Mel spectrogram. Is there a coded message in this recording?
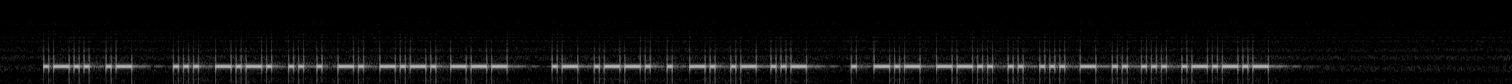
Yes: Morse code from 0.4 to 12.7 s, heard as a keyed tone, hand-sent with a paddle, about 24 wpm, 840 Hz, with room echo. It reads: LA SCIENCO APENAU EKZISTIS.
